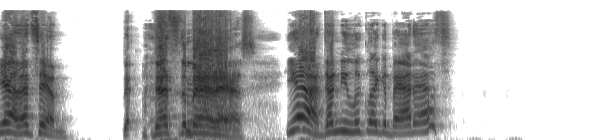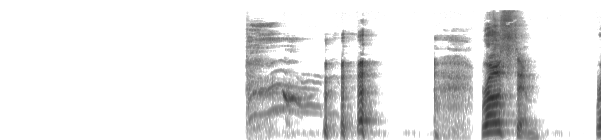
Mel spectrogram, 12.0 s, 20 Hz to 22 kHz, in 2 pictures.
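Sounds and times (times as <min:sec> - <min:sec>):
man laughing: 0:08.5 - 0:09.9.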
